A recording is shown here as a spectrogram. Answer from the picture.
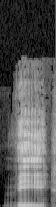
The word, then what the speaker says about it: vie: What does V mean? Yeah, so it's spelled V-I-E, and it's a French word that means life, and I always tell people, you know, like, c'est la vie.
